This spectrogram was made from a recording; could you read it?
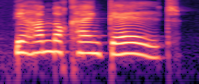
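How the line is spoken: Groaning. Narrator (German): stöhnte Kaspar

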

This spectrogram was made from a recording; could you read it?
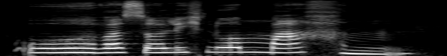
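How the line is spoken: Sobbing. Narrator (German): sagte sie und schluchzte

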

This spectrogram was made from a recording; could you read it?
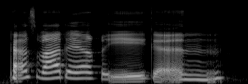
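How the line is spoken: Sobbing. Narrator (German): schluchzt Paul

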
